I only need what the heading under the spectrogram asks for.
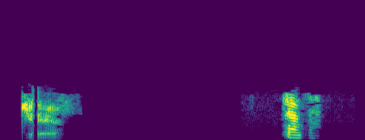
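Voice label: Police Department North Dispatch, scanner; Scottsdale PD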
